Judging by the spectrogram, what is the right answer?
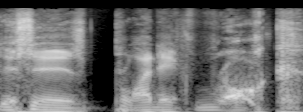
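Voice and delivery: very slow radio announcer voice, every word stretched. Showing what the Planet Rock radio voiceover guy sounds like, Planet Rock voiceover impression. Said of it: "you can probably guess what the voiceover guy sounds like".

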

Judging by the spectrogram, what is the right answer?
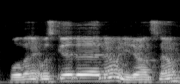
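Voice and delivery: ordinary talk, nothing marked

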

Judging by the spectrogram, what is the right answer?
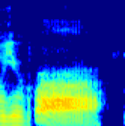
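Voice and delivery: put-on villain voice. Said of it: "would you do that voice".

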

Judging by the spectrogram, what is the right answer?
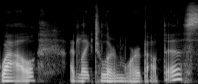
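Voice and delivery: plain

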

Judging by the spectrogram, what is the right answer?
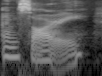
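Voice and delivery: close, gentle, soft and hushed half-whisper. Retelling a hug at bedtime with a son: imitating own half-whisper. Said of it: "I whisper, I whisper to him, like".

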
